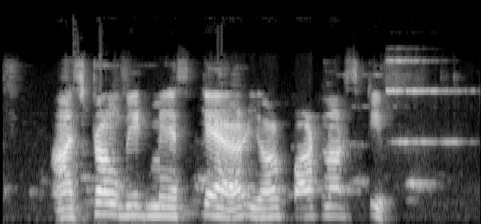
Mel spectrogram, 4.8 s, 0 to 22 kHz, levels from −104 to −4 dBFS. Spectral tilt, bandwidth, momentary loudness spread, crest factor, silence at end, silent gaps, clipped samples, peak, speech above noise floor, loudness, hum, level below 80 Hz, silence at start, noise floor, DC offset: -4 dB/octave; 9.4 kHz; 14 LU; 20 dB; 0.25 s; none; under 0.1%; 0 dBFS; 36 dB; -19 LUFS; none; -70 dBFS; 0.5 s; -55 dBFS; under 0.1%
